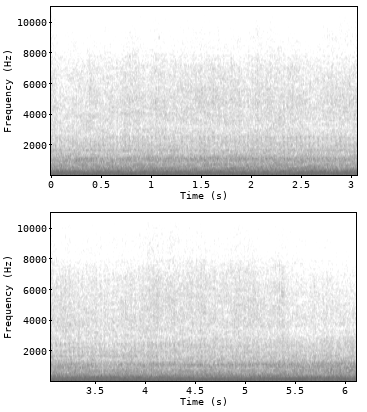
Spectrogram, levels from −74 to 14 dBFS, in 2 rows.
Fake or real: real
